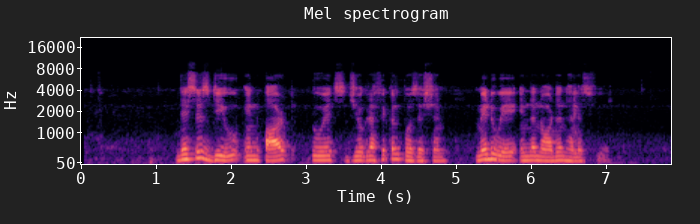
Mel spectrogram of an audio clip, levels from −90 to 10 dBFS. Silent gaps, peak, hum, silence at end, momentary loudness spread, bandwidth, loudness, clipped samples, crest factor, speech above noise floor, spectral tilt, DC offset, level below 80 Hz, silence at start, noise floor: none; -2 dBFS; none; 0.9 s; 14 LU; 7.4 kHz; -20 LUFS; under 0.1%; 18 dB; 42 dB; -7.5 dB/octave; under 0.1%; -52 dBFS; 0.9 s; -61 dBFS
